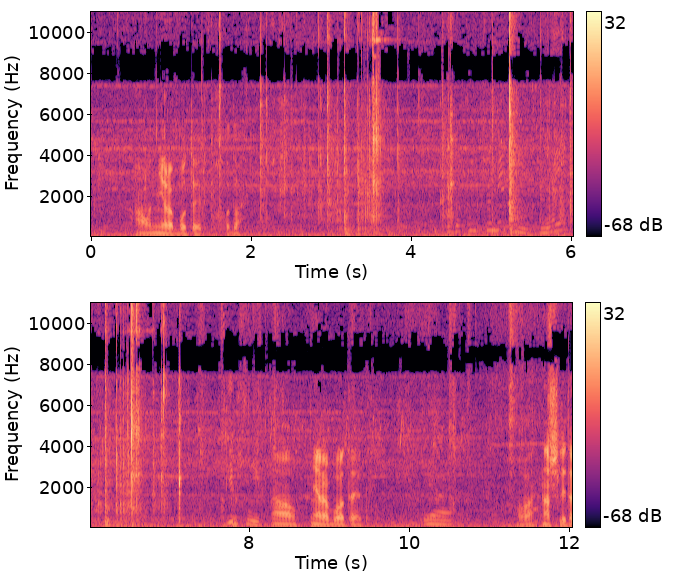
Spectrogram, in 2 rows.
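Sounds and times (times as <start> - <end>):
coin rattling in coin mechanism: 1.4 - 7.1.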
